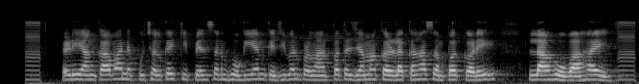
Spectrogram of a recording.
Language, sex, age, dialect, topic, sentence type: Magahi, female, 25-30, Western, banking, statement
